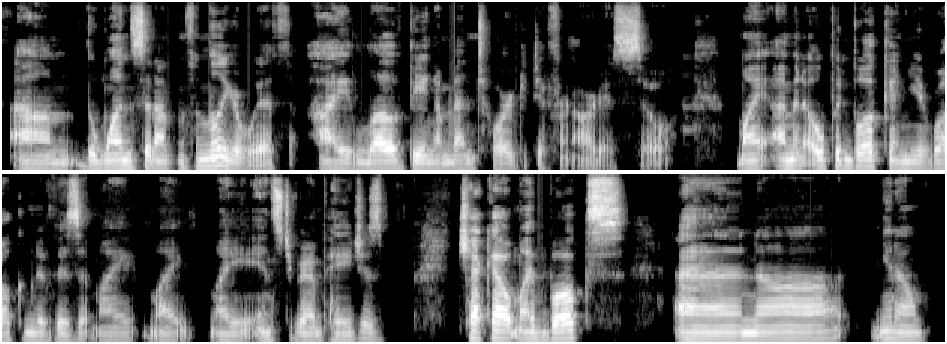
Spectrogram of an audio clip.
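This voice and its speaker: A man's voice: mid-range voice, flat delivery, normal speed, gravelly, darkish tone, no room sound, clean studio sound. A middle-aged man, a podcast guest and author, talking earnestly and heartfelt, with many fillers and restarts. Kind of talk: reflective interview talk.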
